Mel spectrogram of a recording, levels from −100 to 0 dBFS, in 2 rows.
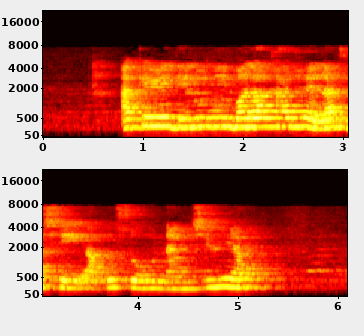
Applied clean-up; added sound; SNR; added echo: none; none; none; reverberation time 0.8 s.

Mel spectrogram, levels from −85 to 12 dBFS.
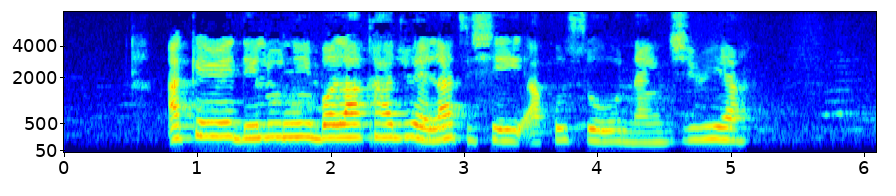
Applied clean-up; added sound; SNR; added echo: none; none; none; none.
